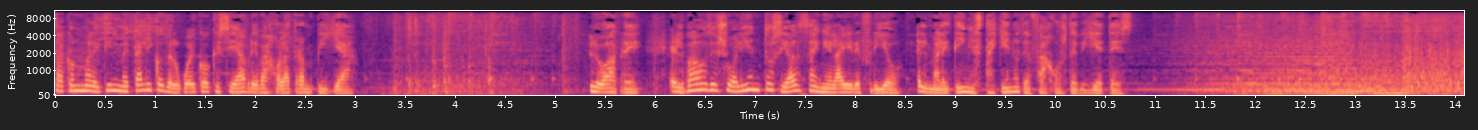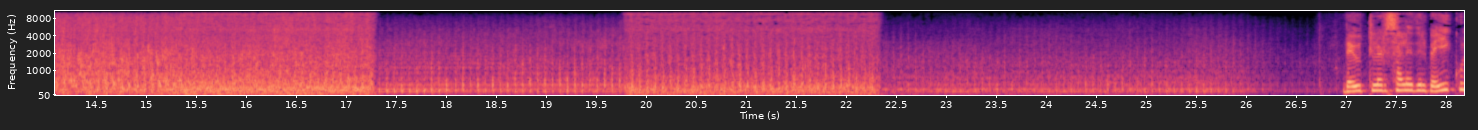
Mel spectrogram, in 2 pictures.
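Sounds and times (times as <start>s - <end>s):
speech: 0.0s - 3.1s, 5.3s - 10.9s, 27.0s - 28.1s
helicopter flying overhead during a police operation: 0.0s - 28.1s.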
